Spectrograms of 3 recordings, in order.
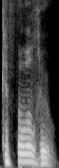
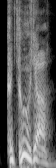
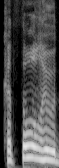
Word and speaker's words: Cthulhu: It is not Cthulhu. And I know that. I know it's not Cthulhu. It's like Cthulhu. It's almost like a cough, sneeze.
